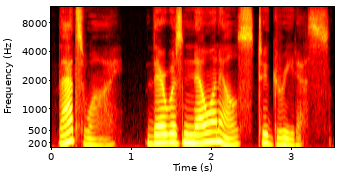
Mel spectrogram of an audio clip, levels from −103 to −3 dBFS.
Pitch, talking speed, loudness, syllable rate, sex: 180 Hz, 170 wpm, -17 LUFS, 4.3 syllables/s, female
